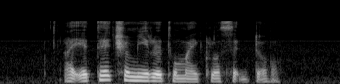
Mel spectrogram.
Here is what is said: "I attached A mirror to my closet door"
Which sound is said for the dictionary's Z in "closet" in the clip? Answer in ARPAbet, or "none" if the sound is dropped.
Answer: S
